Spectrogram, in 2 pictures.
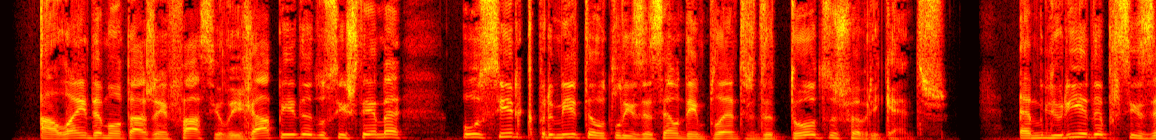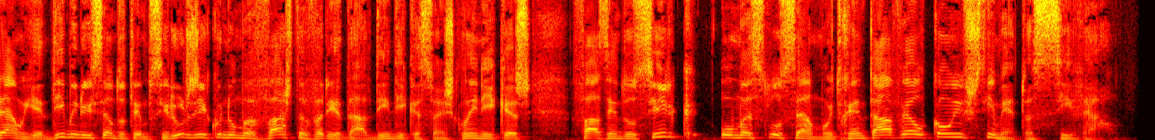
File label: portuguese narration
